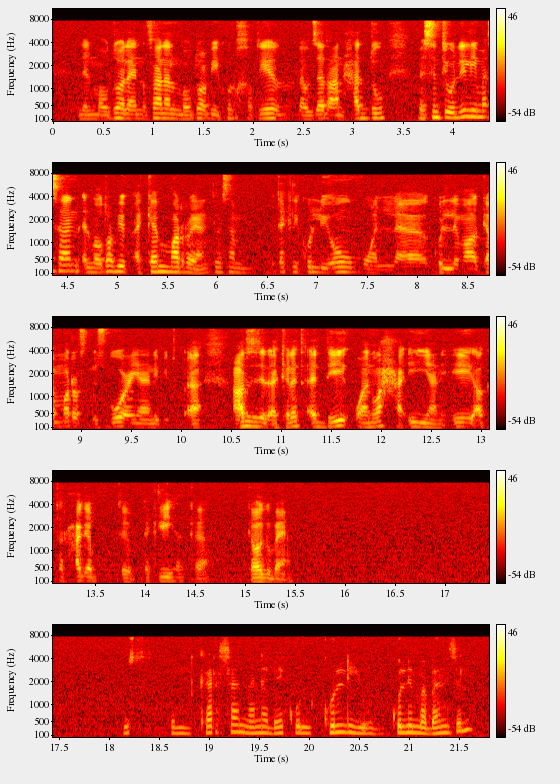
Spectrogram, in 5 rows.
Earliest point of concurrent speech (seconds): none

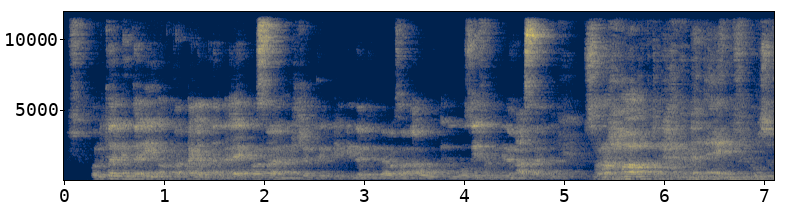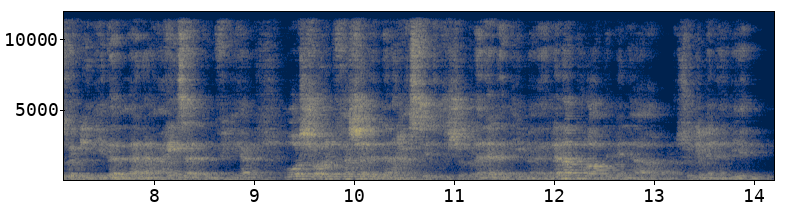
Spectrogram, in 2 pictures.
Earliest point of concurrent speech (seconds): none

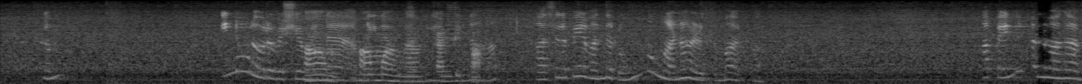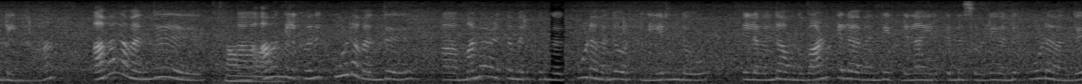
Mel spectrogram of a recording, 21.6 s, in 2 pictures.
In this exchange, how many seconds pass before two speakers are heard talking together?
3 s

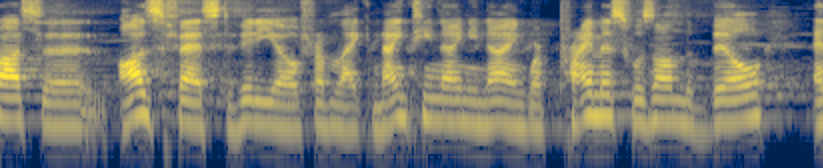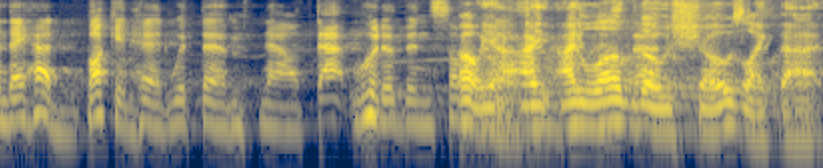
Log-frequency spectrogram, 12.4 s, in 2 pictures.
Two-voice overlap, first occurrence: 10 s

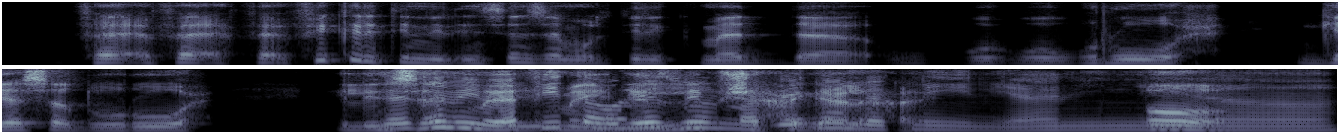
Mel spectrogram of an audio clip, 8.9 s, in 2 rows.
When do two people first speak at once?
6 s

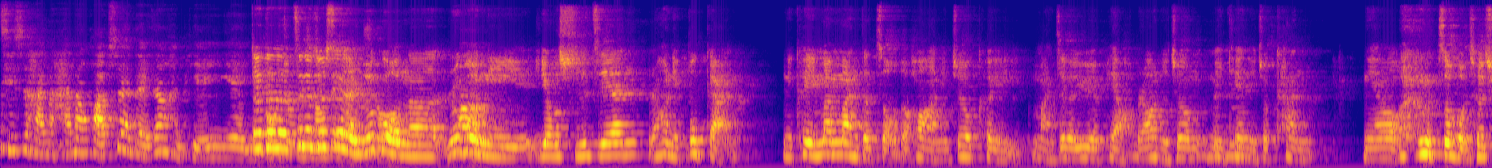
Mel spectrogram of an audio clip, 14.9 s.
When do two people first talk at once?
3 s

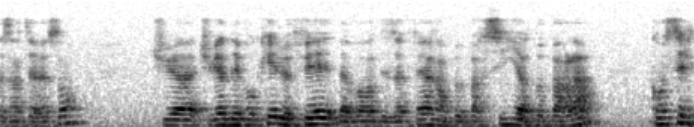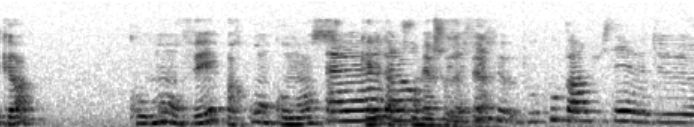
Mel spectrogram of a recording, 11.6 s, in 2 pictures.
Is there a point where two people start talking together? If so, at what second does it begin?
8 s

